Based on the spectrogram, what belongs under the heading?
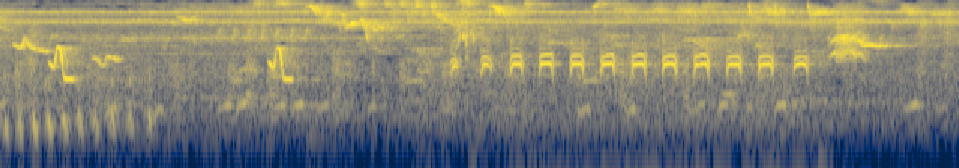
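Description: Birds chirping and calling: scattered short chirps and downward-sliding whistles, with a quick run of about a dozen repeated notes starting about three seconds in.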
